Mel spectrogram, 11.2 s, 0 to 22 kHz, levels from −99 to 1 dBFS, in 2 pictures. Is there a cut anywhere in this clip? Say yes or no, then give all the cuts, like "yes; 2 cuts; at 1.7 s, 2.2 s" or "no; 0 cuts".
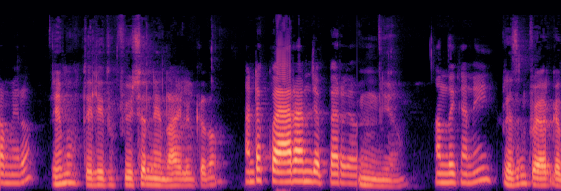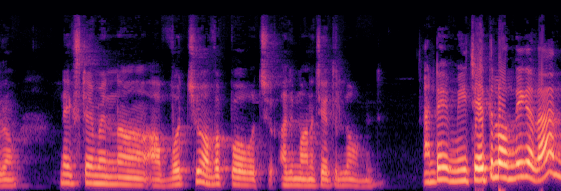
no; 0 cuts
